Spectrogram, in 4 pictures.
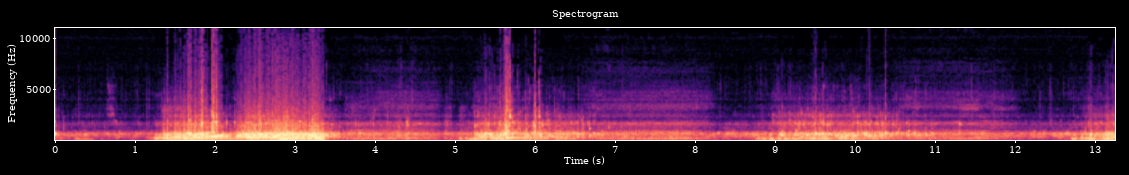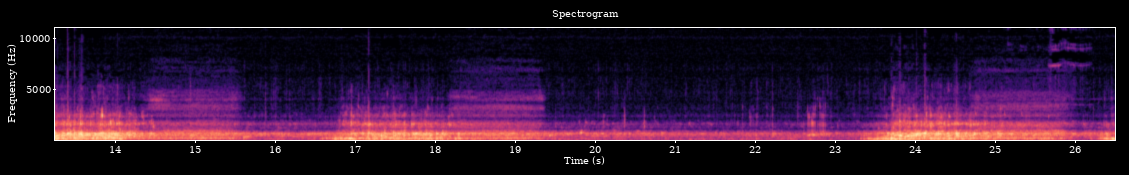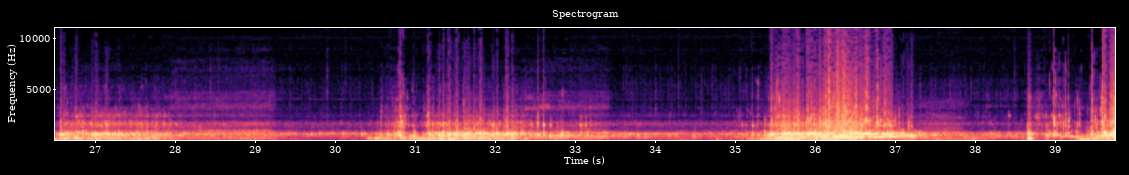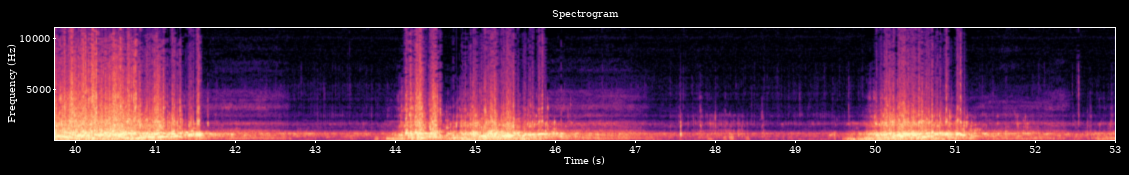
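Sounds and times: exhaled bubbles gurgling: 0.0s - 14.6s, 15.5s - 53.0s
scuba regulator breathing underwater: 1.2s - 5.5s, 6.4s - 12.3s, 13.4s - 15.9s, 17.4s - 19.9s, 23.4s - 34.2s, 35.1s - 43.2s, 43.8s - 48.6s, 49.6s - 53.0s.

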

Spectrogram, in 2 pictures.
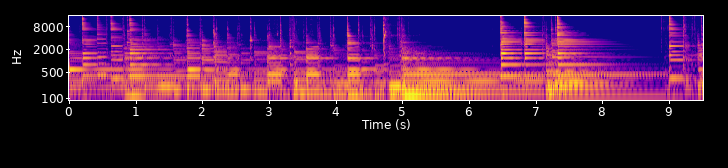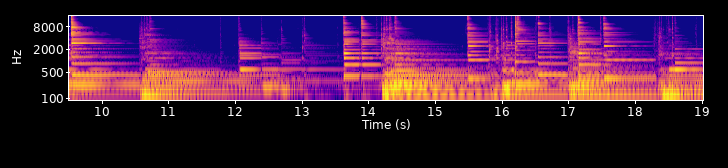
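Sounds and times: acoustic guitar picking and strumming: 0.0s - 19.0s.

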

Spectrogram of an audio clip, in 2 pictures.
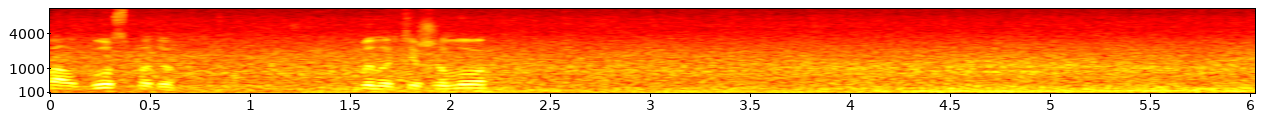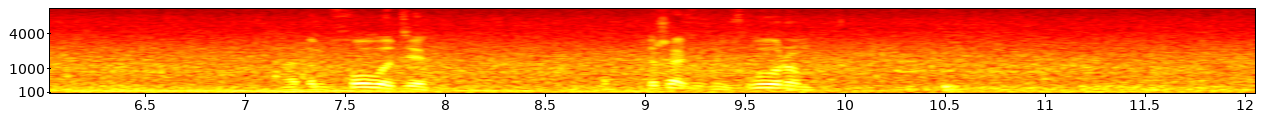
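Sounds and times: distant road traffic: 0.0s - 12.0s.

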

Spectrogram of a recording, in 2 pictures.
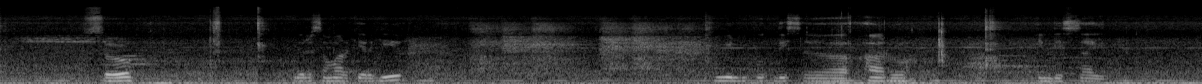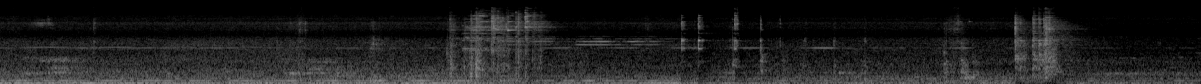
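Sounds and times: steady low hum: 0.0s - 24.0s
metal tools clinking: 16.5s - 17.6s.

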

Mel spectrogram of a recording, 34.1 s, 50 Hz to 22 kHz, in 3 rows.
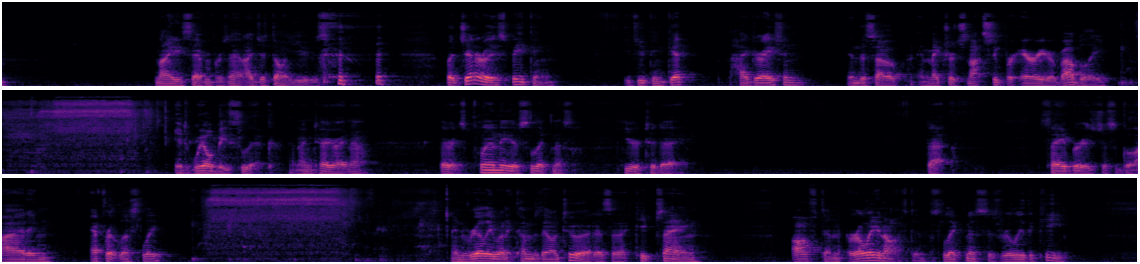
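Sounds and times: water running from sink tap: 11.2s - 13.4s, 24.6s - 27.2s.

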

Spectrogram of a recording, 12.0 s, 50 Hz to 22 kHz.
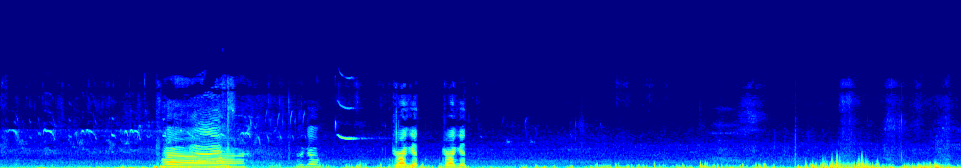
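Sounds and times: small bird chirping: 0.0s - 2.0s, 3.0s - 4.7s
wind rumble on microphone: 0.0s - 12.0s.

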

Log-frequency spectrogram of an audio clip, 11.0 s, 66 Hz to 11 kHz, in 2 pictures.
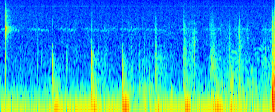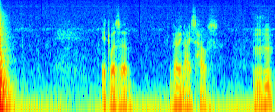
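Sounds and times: low steady hum: 0.0s - 11.0s
soft knocks: 1.0s - 5.8s.

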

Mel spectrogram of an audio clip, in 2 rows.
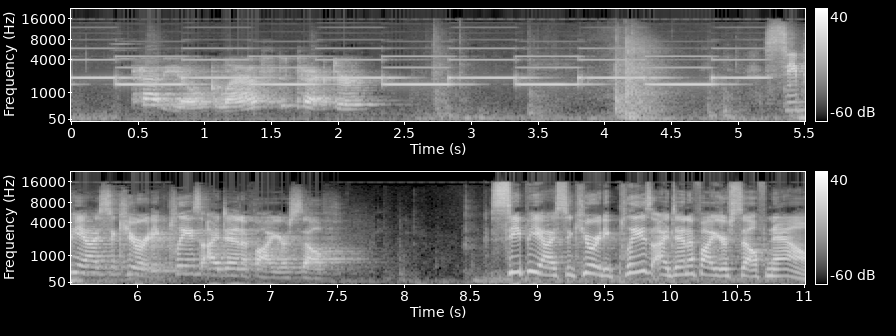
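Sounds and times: two-tone alarm beeping: 0.0s - 6.4s.

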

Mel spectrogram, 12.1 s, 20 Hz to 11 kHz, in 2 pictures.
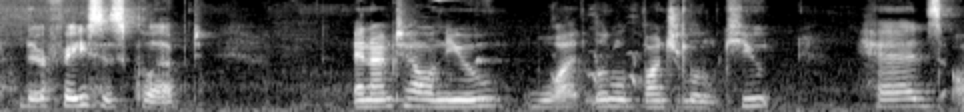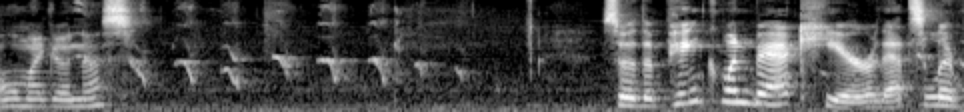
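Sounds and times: puppies whimpering: 2.7s - 4.3s, 6.4s - 9.2s.

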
